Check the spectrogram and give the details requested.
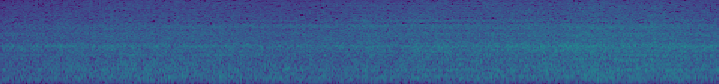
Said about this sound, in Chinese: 然后你们就能听到这个海浪，我哎呀，我现在没怎么穿衣服，你们就听听看。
